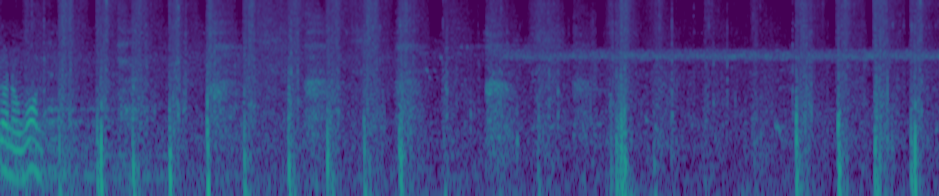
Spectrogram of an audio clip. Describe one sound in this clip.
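Footsteps rustle through grass at a steady pace.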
